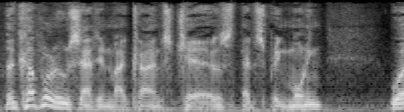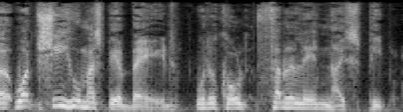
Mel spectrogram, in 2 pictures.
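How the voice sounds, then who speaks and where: An actor playing an irascible, witty older English barrister who narrates his case in a radio drama, wry and measured. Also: lowish voice, sing-song. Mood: wry narration. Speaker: barrister and first-person narrator.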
